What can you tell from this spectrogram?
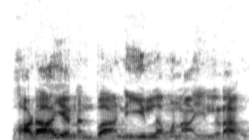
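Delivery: slow, drawn-out welcome to a friend; warm embrace. Acted. God gathers up Satan as his friend, slow and affectionate. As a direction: draw out the words affectionately. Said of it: "அப்படியே வாரி அணைச்சுக்கிட்டு".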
